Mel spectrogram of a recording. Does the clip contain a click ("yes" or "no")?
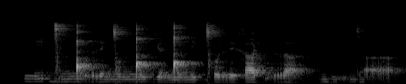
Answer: yes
